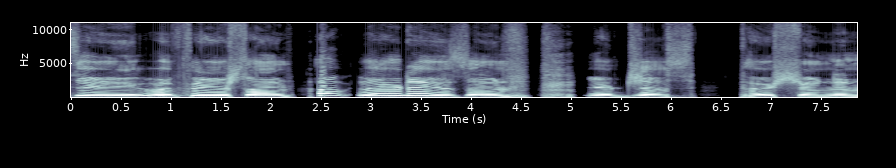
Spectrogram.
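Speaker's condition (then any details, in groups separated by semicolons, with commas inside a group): Traumatic brain injury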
